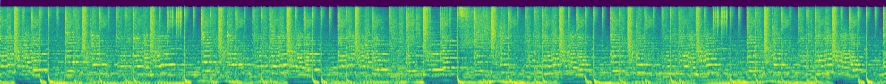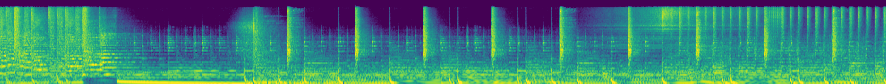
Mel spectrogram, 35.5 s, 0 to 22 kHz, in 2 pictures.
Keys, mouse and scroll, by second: 0.3 click, 2.4 click, 2.8 click, 4.6 click, 5.3 click, 5.7 Tab, 5.7 a, 6.0 middle click, 7.0-8.0 scroll down 5, 7.4-8.0 scroll up 2, 8.0 scroll up 1, 8.1 shift+a, 9.8 r, 11.2 Tab, 11.7 BackSpace, 12.2 BackSpace, 12.8 KP_8, 13.8 Tab, 15.0 s, 15.9 middle click, 16.9 click, 17.4 click, 18.2 click, 19.8 click, 20.2 click, 23.6 click, 24.6 ctrl+z, 24.6 click, 25.2 click, 26.4 click, 27.3 click, 27.7 middle click, 28.8 click, 29.5 click, 30.1 click, 31.0 click, 31.9 click, 32.4 middle click, 33.3 s, 34.2 click, 35.2 click.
